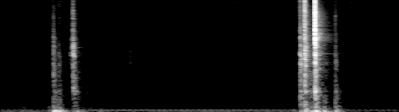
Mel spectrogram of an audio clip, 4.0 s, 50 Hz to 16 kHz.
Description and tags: Dresser door 2
Wood, Kitchen, field, Bedroom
